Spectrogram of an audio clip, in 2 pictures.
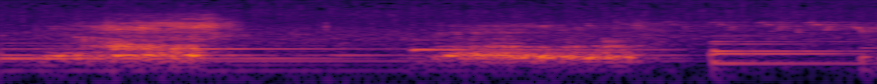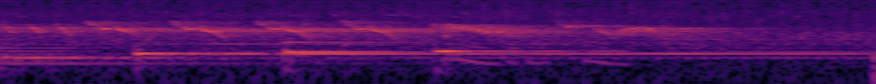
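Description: Background music of sustained, steady notes, overlaid with animal calls: two rough, noisy calls in the first three seconds, then a quick run of short, falling chirps about three a second.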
